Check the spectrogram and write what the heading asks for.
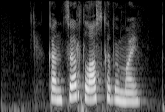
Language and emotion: Russian, neutral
